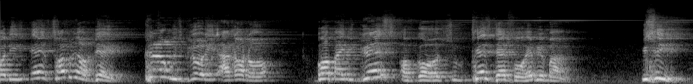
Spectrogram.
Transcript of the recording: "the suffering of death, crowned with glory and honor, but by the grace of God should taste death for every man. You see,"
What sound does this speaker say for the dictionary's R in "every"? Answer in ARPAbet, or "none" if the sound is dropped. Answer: none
